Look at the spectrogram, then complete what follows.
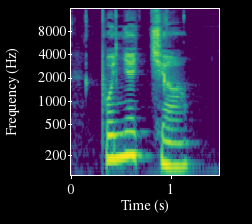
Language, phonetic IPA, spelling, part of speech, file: Ukrainian, [pɔˈnʲatʲːɐ], поняття, noun, Uk-поняття.ogg
- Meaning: 1. concept (an abstract idea generalized from particular instances) 2. conception, idea (someone's understanding of a topic or situation)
